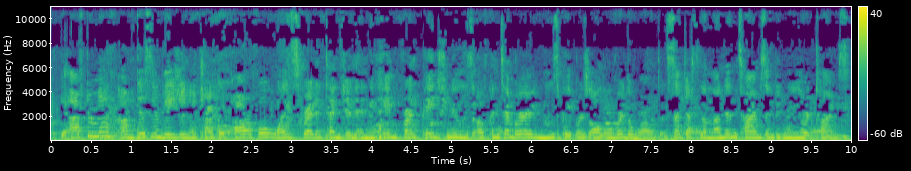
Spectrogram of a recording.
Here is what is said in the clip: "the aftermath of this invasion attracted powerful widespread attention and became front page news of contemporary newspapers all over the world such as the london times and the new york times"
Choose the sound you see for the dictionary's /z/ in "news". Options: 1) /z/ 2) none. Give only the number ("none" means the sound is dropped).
1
